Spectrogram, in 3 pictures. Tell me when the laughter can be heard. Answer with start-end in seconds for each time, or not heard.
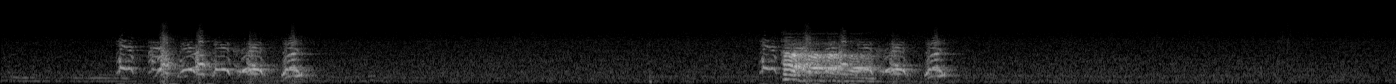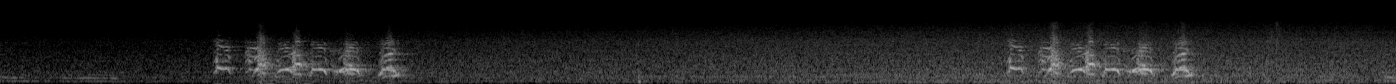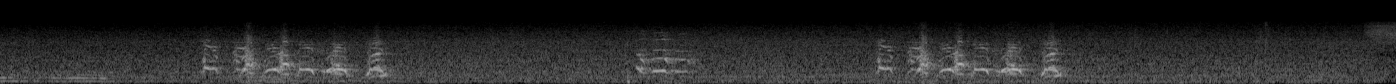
7.8-8.8, 34.2-34.9.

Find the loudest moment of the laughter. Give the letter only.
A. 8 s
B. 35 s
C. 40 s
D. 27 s
A.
